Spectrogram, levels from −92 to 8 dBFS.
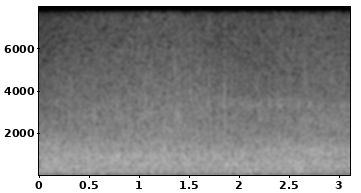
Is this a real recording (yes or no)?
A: yes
